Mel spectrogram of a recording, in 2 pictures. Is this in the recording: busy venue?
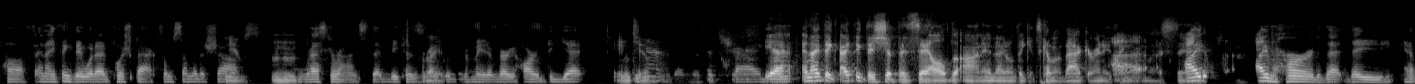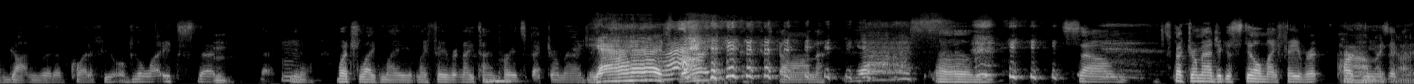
no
